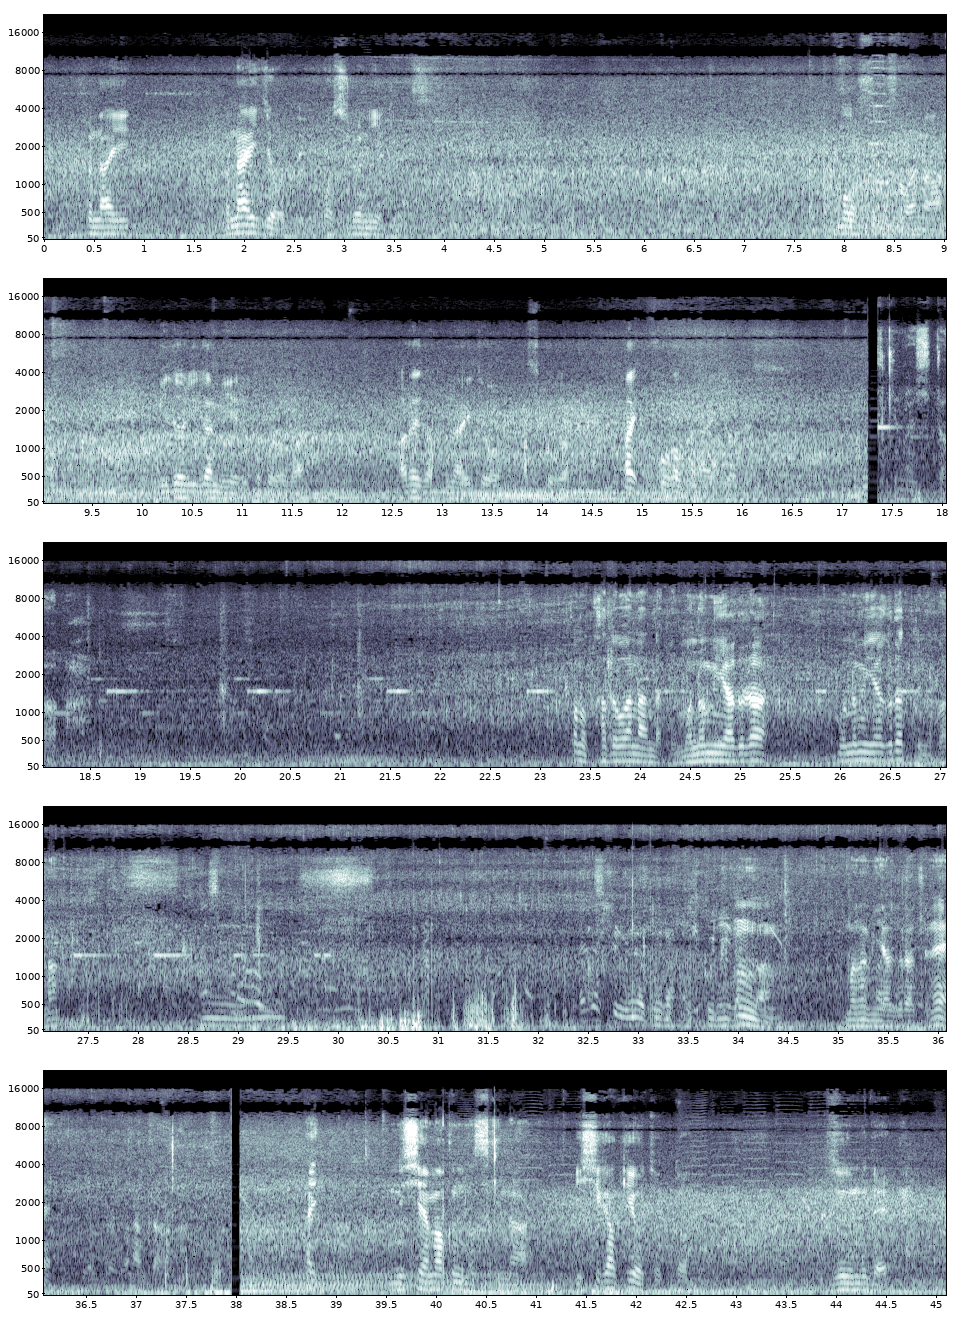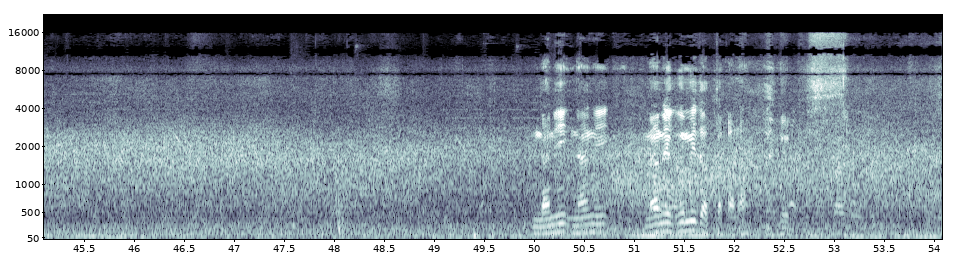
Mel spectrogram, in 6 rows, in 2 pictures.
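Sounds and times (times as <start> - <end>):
road traffic rumble: 0.0 - 54.0
short high beep: 17.3 - 20.6.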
